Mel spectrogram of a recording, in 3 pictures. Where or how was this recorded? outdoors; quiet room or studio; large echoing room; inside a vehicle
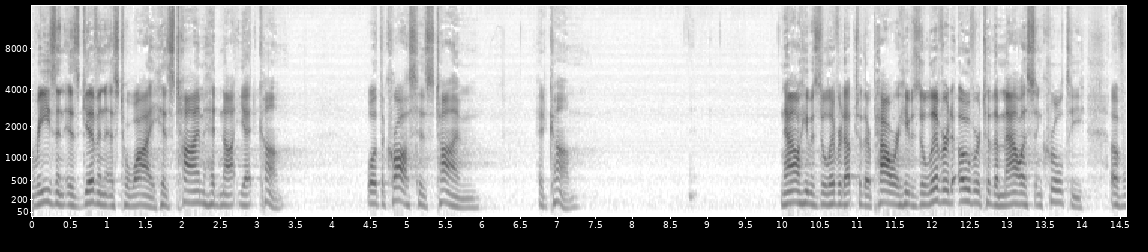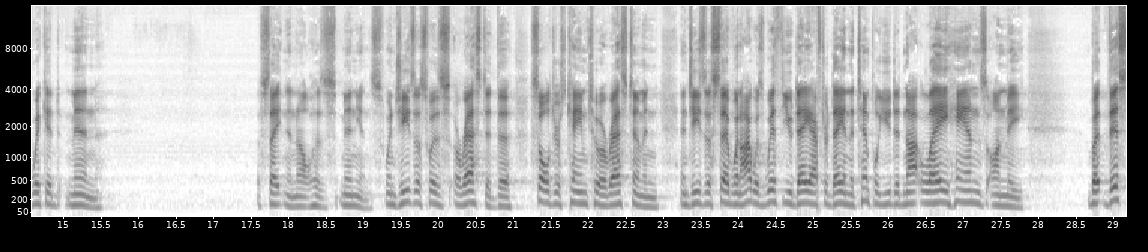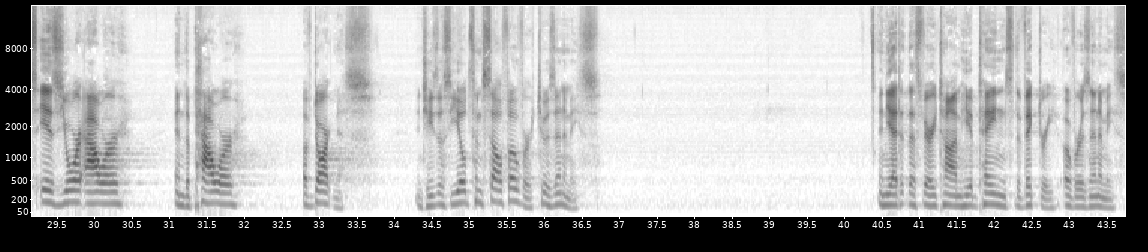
large echoing room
